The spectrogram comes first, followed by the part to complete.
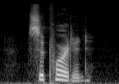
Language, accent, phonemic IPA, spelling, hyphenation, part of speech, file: English, US, /səˈpɔɹtɪd/, supported, sup‧port‧ed, adjective / verb, En-us-supported.ogg
- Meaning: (adjective) 1. Held in position, especially from below 2. Furnished with corroborating evidence 3. Helped or aided 4. Having supporters; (verb) simple past and past participle of support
